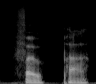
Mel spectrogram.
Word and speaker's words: faux pas: down step by step the first part is fo which rhymes with go and the second part is p which sounds like P in Papa now say it with me fa PA one more time FAA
